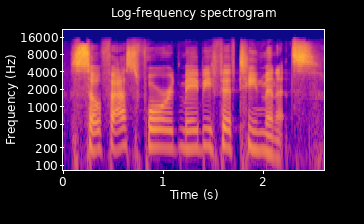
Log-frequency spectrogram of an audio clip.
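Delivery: ordinary talk, nothing marked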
